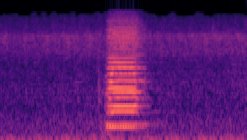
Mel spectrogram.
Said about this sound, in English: Now honk your horn. What? Honk it!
